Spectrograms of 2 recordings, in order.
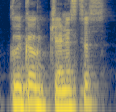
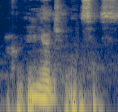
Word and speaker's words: gluconeogenesis: Glucogenesis. Gluconeogenesis. Gluconeogenesis. Gluconeogenesis. I'm sorry. So, okay, the answer is gluconeogenesis. Yeah. What did the judges think about that? It was mispronounced.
